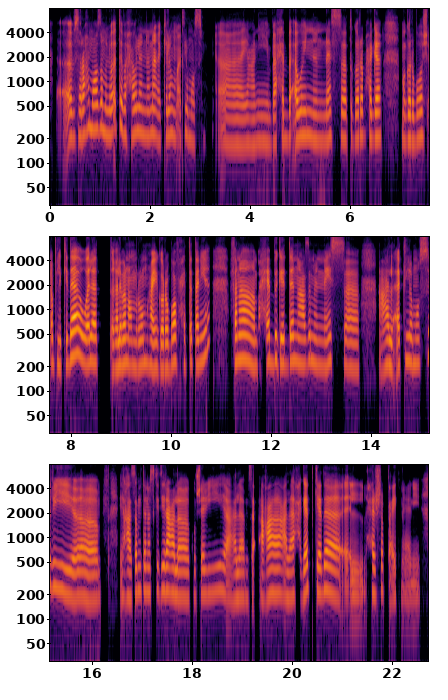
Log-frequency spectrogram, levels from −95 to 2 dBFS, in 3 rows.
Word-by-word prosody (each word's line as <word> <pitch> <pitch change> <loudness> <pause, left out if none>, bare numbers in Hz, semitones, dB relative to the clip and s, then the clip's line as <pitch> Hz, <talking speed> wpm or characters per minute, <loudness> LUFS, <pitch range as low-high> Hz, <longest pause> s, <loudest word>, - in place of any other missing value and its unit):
آآ، 370 - -2
بصراحة 220 +5 -1
معظم 265 -1 -1
الوقت 225 +5 -2
باحاول 225 -1 -3
إن 230 -2 -6
أنا 225 +1 -3
أأكلهم 215 +3 -6
أكْل 230 - -7
مصري، 190 0 -8 0.3
آآ 175 -1 -4
يعني 180 +1 -8
باحب 185 +2 -3
أوي 215 +3 +1
إن 220 -1 -6
الناس 195 +1 -4 0.2
تجرّب 205 +1 -3
حاجة 210 0 +3 0.4
ما 190 - -6
جربوهاش 200 +2 -2
قبل 220 -1 -4
كده 260 +7 +7
ولا 225 0 +6 0.3
غالبًا 210 +3 +3
عمرهم 210 +1 -3
هيجربوها 195 +3 +5
في - - -15
حتّة 215 -1 -6
تانية، 225 - +1 0.4
فأنا 240 -2 +4
باحب 215 +2 0
جدًا 230 0 +1
اعزم 220 +2 0
الناس 210 +1 -4 0.7
على 210 0 +1
أكْل 225 +4 +1
مصري. 225 -2 -1 1.0
عزمت 210 +4 -3
ناس 215 -1 -3
كتيرة 225 0 -1
على 190 -3 +2
كُشري 210 +3 -5
على 185 0 -2
مسقّّعة 195 +3 +1
على 190 -1 0
حاجات 205 +5 +2
كده 220 +1 +2 0.5
الحِرشة 145 - -4
بتاعتنا 220 - -7
يعني، 90 0 -12
210 Hz, 130 wpm, -26 LUFS, 195-225 Hz, 1.0 s, كده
